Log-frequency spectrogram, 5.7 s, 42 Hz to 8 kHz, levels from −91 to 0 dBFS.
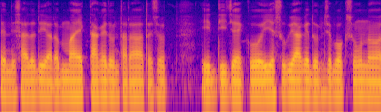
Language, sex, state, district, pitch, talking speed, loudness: Chakma, male, Tripura, Unakoti, 90 Hz, 200 wpm, -19 LUFS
